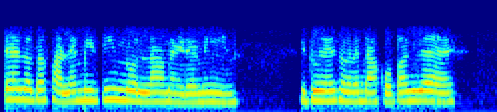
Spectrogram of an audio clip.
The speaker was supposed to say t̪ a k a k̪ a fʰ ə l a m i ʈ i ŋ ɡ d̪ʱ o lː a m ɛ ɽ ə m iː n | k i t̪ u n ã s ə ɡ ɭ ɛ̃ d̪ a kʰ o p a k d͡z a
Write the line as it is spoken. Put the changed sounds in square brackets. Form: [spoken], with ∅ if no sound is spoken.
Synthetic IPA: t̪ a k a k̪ a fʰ [a] l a m i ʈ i ŋ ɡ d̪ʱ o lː a m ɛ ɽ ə m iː n | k i t̪ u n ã s ə ɡ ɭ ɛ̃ d̪ a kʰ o p a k d͡z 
